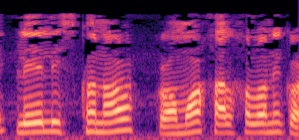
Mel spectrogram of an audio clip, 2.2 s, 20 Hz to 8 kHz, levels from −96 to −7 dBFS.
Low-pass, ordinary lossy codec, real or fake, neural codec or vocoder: 7.2 kHz; MP3, 24 kbps; real; none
